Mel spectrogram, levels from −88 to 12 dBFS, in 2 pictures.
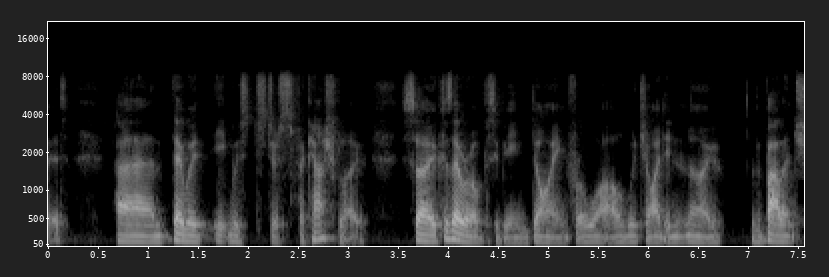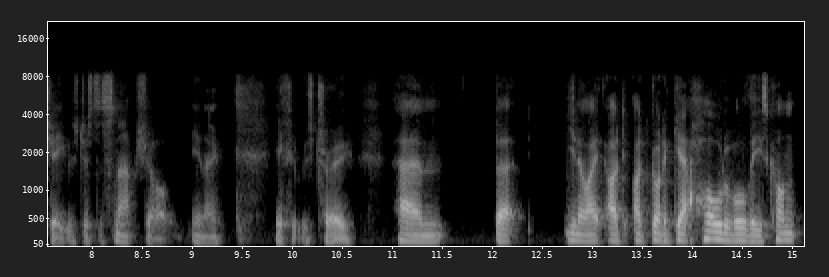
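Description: No audible technical faults.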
